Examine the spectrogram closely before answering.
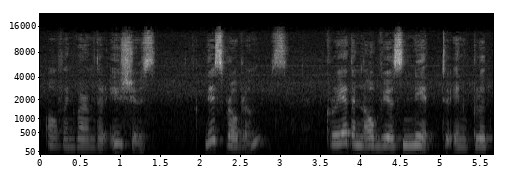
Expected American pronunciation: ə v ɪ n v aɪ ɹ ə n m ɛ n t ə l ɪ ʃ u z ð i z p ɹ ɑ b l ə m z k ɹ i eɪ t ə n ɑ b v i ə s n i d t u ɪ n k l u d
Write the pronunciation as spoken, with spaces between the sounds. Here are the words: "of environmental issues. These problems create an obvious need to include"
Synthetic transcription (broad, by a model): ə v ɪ n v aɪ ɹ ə m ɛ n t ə l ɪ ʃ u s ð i s p ɹ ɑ b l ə m s k ɹ i eɪ t ə n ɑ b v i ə s n i d t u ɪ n k l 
